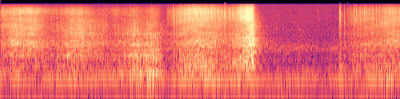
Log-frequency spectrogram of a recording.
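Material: Laminate.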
